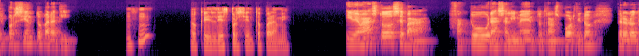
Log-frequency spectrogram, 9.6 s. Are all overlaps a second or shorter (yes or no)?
yes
